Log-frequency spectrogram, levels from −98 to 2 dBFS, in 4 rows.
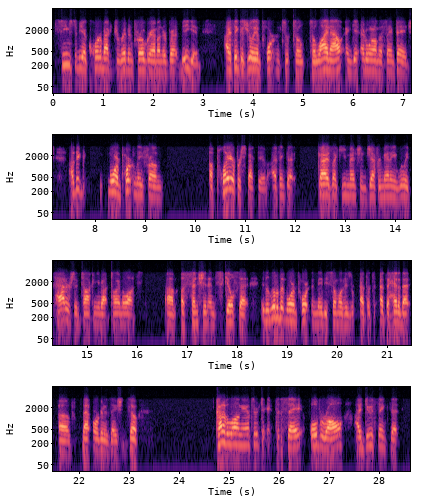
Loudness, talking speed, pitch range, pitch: -25 LUFS, 185 wpm, 130-165 Hz, 145 Hz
